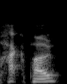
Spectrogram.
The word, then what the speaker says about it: Gakpo: I actually think that Gakpo, or Hakpo, you're right, that is the Dutch pronunciation.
